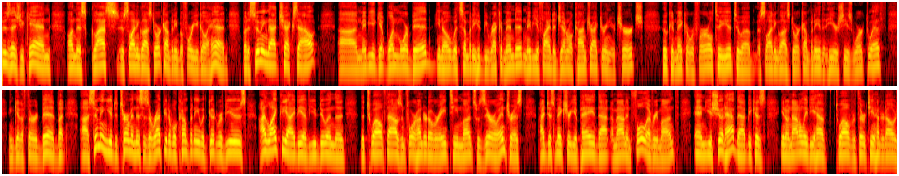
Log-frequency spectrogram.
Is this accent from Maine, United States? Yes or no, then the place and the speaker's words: no; South Florida, United States; I'm from South Florida myself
